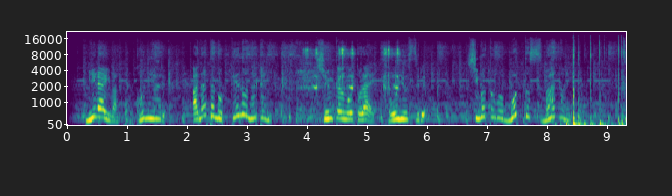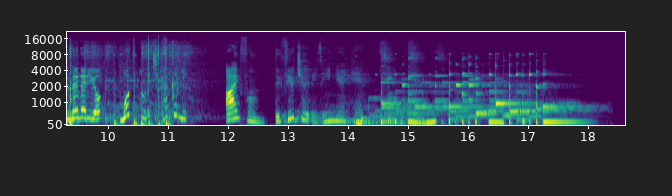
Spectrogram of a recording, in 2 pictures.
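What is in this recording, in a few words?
japanese promos, Femelle; Promotions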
